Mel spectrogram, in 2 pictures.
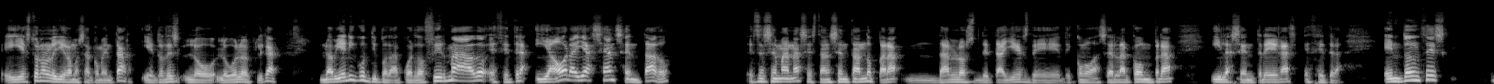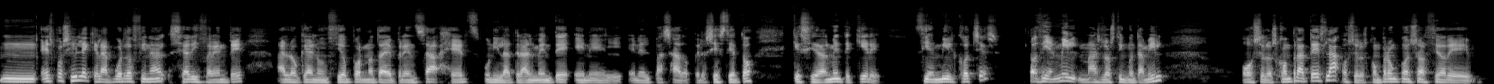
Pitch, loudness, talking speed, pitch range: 110 Hz, -19 LUFS, 205 wpm, 100-130 Hz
